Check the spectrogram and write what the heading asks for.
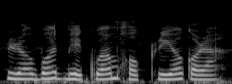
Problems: constant background noise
